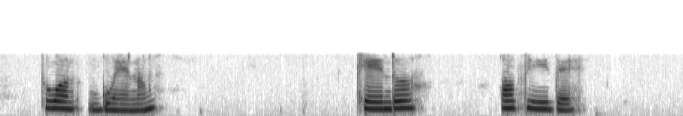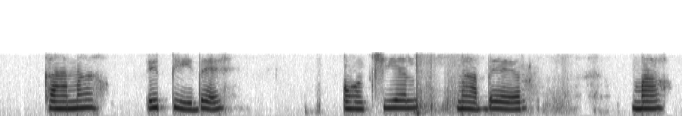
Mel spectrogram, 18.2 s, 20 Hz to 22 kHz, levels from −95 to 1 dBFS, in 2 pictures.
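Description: From start to finish the speech runs through an AMR narrowband mobile codec, the classic 2G/3G phone path. Everything is squeezed into a band that stops around 3.8 kHz, so sibilants and air are gone and the voice sounds boxed-in. The damage is plainly audible: a buzzy, synthetic edge where the vocal-tract model and sparse pulse excitation can't quite rebuild the voice, which fits one of the lower AMR modes at roughly 8 kbps.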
